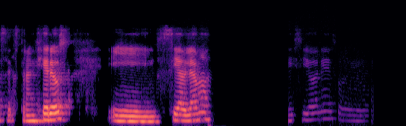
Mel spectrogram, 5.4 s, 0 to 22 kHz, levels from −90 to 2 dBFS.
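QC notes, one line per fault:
2.29–5.43 s, truncation distortion on the fade: a 9-bit stage without dither turns the fade-out into square steps, gritty from 3.13 s, a staircase waveform with broadband spectral speckle.
2.79–3.87 s, long network dropout: audio vanishes, likely from lost packets; a brief fading buzz or hiss fills the gap, then about 0.99 s of flat silence on the waveform and an empty spectrogram.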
